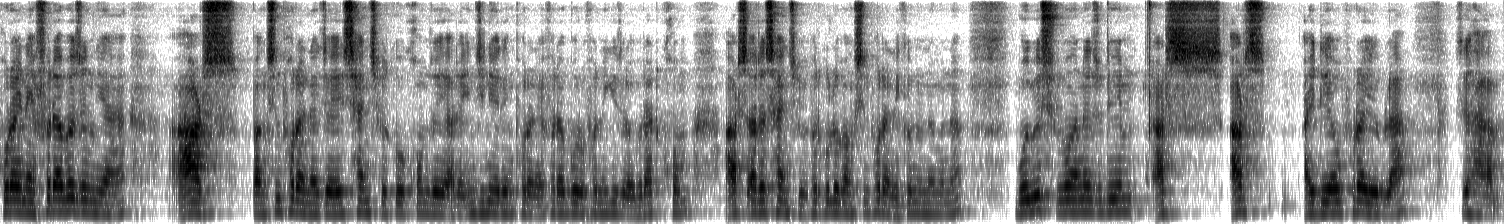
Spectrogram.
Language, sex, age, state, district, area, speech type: Bodo, male, 18-30, Assam, Kokrajhar, rural, spontaneous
